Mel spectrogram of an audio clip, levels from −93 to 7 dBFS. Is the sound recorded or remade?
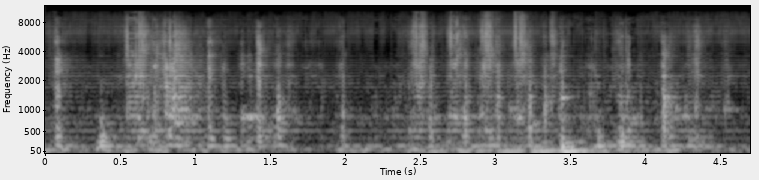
remade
